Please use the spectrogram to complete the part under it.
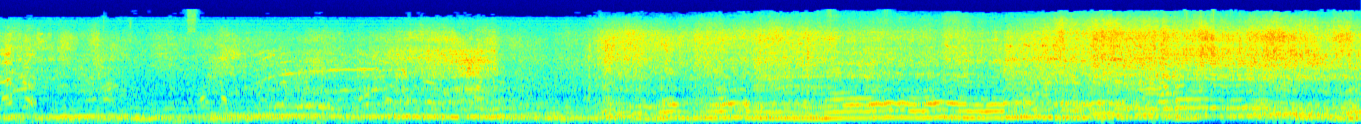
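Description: Racing car engines roar and rev loudly.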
